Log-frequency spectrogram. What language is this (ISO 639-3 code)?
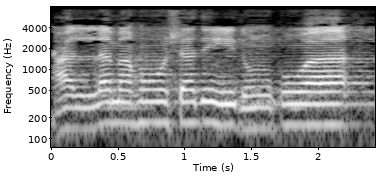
ara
